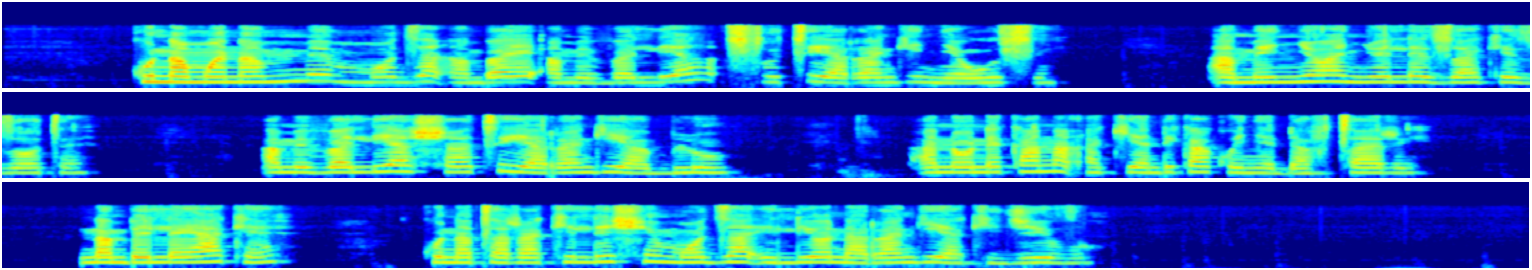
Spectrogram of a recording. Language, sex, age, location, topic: Swahili, female, 50+, Nairobi, education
